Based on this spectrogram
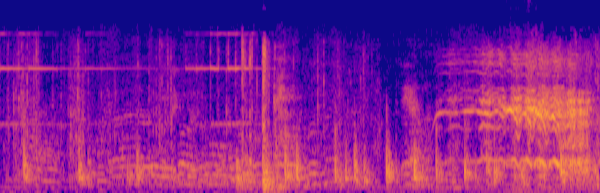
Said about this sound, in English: This is my horse. Steady, Victor. Steady, boy. Golly, he sure is a fine horse.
